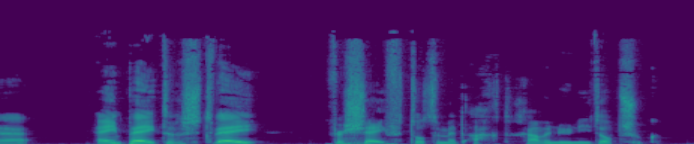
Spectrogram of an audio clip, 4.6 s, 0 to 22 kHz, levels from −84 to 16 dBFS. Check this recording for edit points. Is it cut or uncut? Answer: uncut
